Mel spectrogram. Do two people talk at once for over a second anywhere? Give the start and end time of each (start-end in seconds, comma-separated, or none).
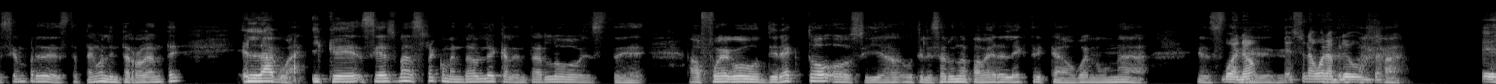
12.2-13.9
